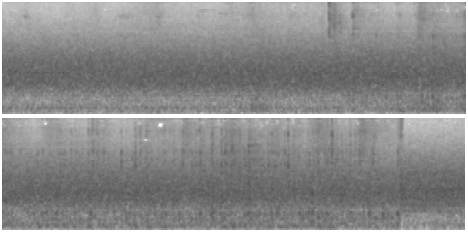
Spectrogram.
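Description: A deer grunts and bleats softly.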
